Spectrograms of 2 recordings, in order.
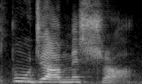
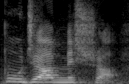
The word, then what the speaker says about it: Pooja Mishra: band trolling band cloning my name is easy and simple it's puja mishra like i said not any of those which i said earlier but pooja mishra so zoom in your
